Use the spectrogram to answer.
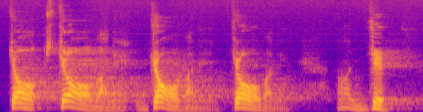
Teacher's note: das sind keine palato-alveolare, also kein J und kein Tsch, sondern dort wird das Palatale ausgesprochen.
